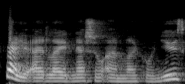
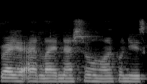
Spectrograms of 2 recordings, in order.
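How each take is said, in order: First: The voice sounds smiling and more animated. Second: The voice sounds flat, with little animation. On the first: The speaker calls it right. "If I get that smile happening in my cheeks" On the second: The speaker calls it wrong. "if I were to talk like this"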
